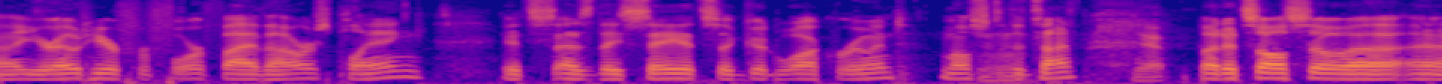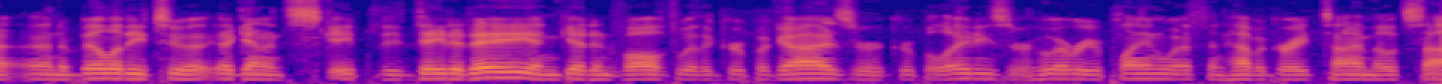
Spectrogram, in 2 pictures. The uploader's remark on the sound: LIVE from the Centreport Canada Rail Park Manitoba Open at Southwood Golf & Country Club!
